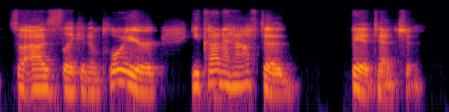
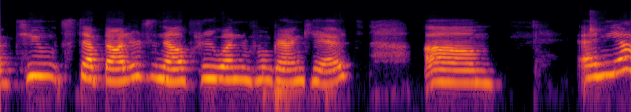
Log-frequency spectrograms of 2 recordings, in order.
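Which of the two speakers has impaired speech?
The second: cerebral palsy; from birth; early difficulty forming words, learned by mimicry, no speech therapy.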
